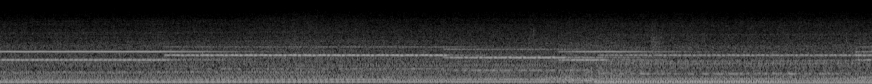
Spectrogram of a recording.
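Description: A truck engine rumbles steadily, dropping in pitch as the gear shifts.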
